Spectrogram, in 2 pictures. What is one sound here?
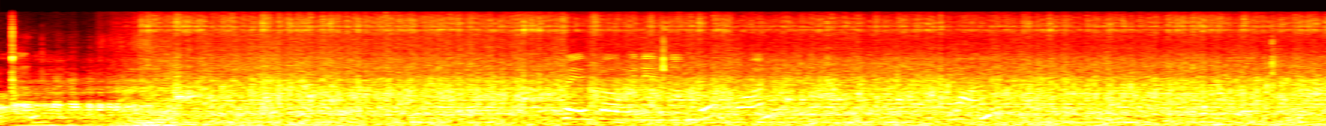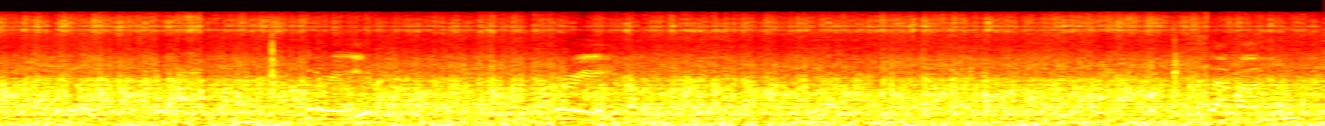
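Lottery balls rattle and tumble inside a blower machine with a steady rush of air.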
